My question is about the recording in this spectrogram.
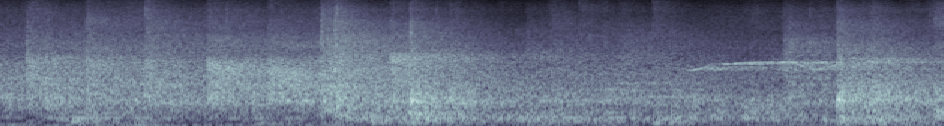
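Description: Skateboard wheels rolling over the skatepark floor, with two sharp board impacts, one a little under three seconds in and another near the end.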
